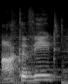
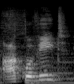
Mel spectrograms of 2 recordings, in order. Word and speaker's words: aquavit: It is, so the pronunciation is, I had originally been hearing everybody pronounce it aquavit, but I later heard people pronouncing it aquavit. So it is probably one of those two, or possibly a third pronunciation that I'm totally getting wrong.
